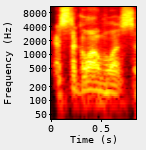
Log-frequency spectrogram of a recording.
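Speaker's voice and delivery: loud stage whisper, pitch dropped way down; a whispered, ranting Alex Jones bit; Alex Jones impression. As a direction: hiss the conspiracy at them in a forced whisper. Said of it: "Tell me, Alex".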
